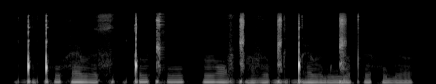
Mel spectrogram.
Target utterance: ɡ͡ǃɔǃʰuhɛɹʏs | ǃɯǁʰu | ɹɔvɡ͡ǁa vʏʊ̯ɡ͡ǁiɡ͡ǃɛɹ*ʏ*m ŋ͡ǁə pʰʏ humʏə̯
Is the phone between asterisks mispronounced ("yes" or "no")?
no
